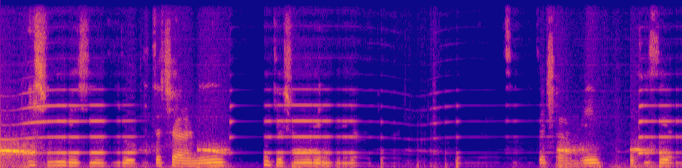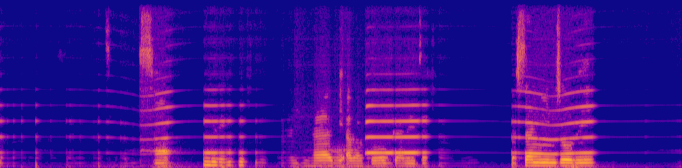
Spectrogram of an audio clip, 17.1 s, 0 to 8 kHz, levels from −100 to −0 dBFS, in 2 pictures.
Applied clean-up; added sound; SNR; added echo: neural mask model RNNoise.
